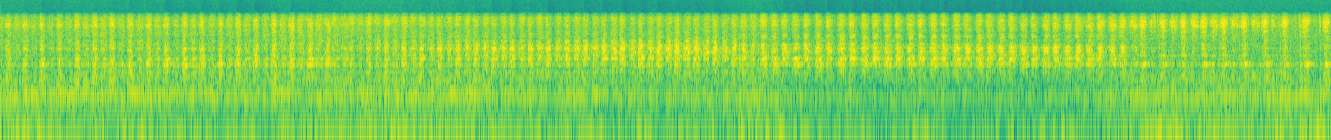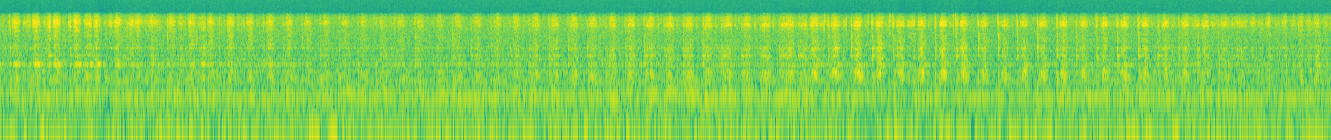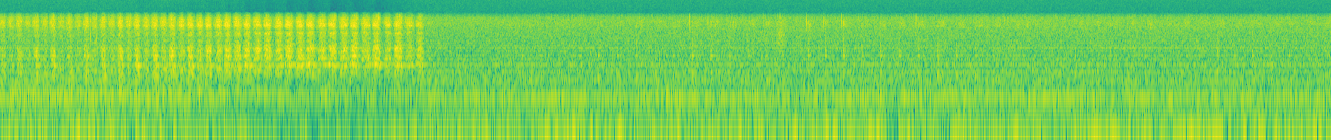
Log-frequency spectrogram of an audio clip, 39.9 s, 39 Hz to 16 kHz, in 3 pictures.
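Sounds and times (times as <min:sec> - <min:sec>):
pen rubbing on paper: 0:00.0 - 0:30.9
air conditioner drone: 0:00.0 - 0:39.9.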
